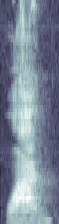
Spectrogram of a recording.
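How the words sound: It is counted in a small childlike voice. "count to three as a very young child"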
